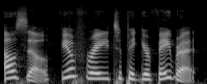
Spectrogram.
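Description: A young woman with a Chinese accent hosting a solo podcast in an earnest, measured, relaxed way. English is not her first language. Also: sits high, no room sound, studio quality. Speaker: podcast host.

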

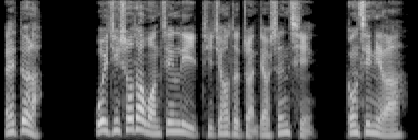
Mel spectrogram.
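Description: A man playing a composed, affectionate young businessman in a radio drama, calm and gently teasing. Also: fairly high pitch, fast talker, no room sound, studio quality. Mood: tender, teasing. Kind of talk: Mandarin radio drama acting.

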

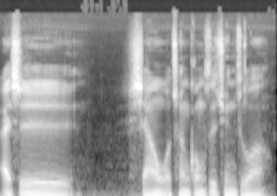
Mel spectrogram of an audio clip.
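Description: Man acting a very deep-voiced, commanding Taiwanese master. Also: completely flat delivery, moderate pace, darkish tone, slight background noise. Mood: taunting command. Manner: commanding, taunting. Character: domineering adult man, controlling, taunting, impatient master. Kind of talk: audio drama acting.

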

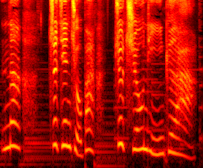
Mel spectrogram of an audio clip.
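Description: Woman playing a super high-voiced chatty girl, bubbly, music behind. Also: expressive, moderate pace, darkish tone. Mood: chatty, excited. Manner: bubbly, talkative, flustered when teased. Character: cheerful chatty unemployed young woman. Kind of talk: amateur audio drama acting. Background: background music.

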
